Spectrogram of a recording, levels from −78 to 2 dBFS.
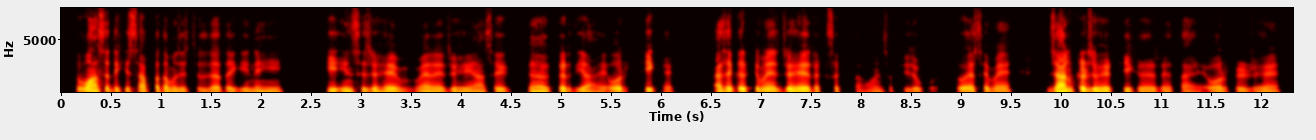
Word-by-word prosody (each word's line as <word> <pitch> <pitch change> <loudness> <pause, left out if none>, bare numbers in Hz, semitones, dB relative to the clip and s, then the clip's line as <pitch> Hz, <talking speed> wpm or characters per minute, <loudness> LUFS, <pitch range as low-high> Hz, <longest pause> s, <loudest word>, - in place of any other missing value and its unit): तो 165 - 0
वहाँ 165 -1 +9
से 175 +3 0
देखिए 160 0 -3
साफ़ 140 -2 -2
पता 125 -1 +1
मुझे 120 -1 -3
चल 110 0 -12
जाता 105 0 -2
है 115 - -3
कि 125 +1 -7
नहीं 115 0 -5 0.5
कि 145 - +2
इनसे 130 +1 -2
जो 130 -1 0
है 125 +2 +2
मैंने 115 0 -3
जो 115 0 -5
है 110 +1 -4
यहाँ 110 -2 -4
से 120 +3 -4
अ, - - -11 0.2
कर 115 +1 0
दिया 120 -2 -2
है 115 +3 -9
और 150 0 +3 0.2
ठीक 165 -3 +2
है। 105 - -11 0.5
ऐसे 130 +5 +5
करके 150 -1 +4
मैं 150 -2 +3
जो 140 +1 +6
है 135 +1 +6
रख 125 -1 -7
सकता 120 -5 -12
हूँ 100 +1 -16
इन 105 - -11
सब 105 -1 -21
चीज़ों 110 -1 -8
को। - - -25 0.2
तो 145 - +2
ऐसे 145 +2 0
में 160 0 -2 0.4
जानकर 130 +5 +6
जो 125 -3 +4
है 115 0 +4
ठीक 115 0 -6
रहता 105 -1 -6
है। 100 0 -13
और 110 0 -4
फिर 115 -1 -6
जो 110 - -12
है 115 0 -6
120 Hz, 260 wpm, -23 LUFS, 110-140 Hz, 0.5 s, वहाँ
